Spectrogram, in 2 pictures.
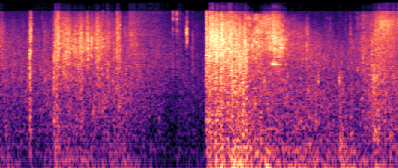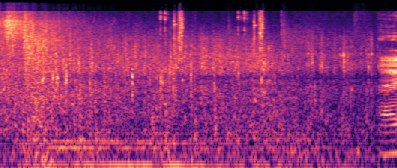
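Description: A loud cannon-fire explosion hits a sailing ship in the naval combat game Abandon Ship, a sudden heavy boom breaking through wind-like rumble and then decaying into a long noisy tail.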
